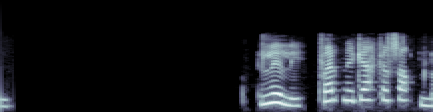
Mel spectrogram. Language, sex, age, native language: Icelandic, female, 8, Icelandic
